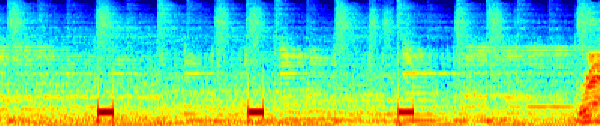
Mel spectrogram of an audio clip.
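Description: Three short electronic beeps, evenly spaced about a second apart, counting down the last seconds of a workout interval timer over guitar-driven background music. A quick rising sweep near the end marks the switch to the rest period.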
